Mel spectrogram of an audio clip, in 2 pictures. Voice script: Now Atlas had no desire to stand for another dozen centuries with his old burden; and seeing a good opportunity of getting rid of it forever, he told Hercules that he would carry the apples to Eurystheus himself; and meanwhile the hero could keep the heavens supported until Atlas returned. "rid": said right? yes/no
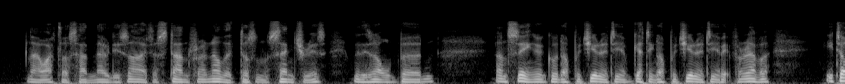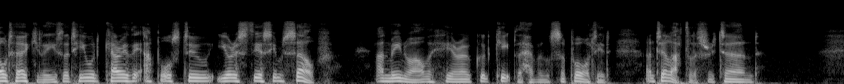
no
